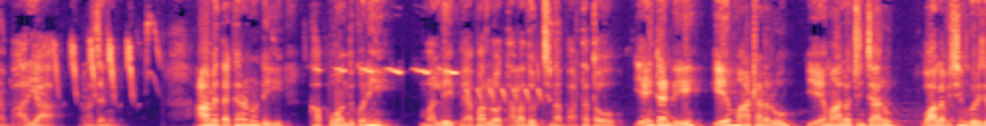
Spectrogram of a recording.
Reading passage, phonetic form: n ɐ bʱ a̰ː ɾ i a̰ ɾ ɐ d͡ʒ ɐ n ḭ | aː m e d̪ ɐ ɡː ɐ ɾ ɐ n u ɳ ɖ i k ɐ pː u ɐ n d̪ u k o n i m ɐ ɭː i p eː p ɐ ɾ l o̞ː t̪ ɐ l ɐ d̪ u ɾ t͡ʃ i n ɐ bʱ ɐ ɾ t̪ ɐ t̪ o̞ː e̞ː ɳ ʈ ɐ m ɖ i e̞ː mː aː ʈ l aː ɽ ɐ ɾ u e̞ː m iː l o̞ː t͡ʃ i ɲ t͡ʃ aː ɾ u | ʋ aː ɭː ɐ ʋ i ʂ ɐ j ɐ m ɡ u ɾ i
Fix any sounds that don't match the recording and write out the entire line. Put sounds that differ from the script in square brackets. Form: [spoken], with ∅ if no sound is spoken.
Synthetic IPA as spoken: n ɐ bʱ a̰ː ɾ [j] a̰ ɾ ɐ d͡ʒ ɐ n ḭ | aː m e d̪ ɐ ɡː ɐ ɾ ɐ n u ɳ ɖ i k ɐ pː u ɐ n d̪ u k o n i m ɐ ɭː [iː] p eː p ɐ ɾ l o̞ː t̪ ɐ l ɐ d̪ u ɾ t͡ʃ i n ɐ bʱ ɐ ɾ t̪ ɐ t̪ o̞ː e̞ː ɳ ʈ ɐ [ɳ] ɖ i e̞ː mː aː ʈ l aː ɽ ɐ ɾ u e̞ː m [aː] l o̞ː t͡ʃ i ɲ t͡ʃ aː ɾ u | ʋ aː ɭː ɐ ʋ i ʂ ɐ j ɐ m ɡ u ɾ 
